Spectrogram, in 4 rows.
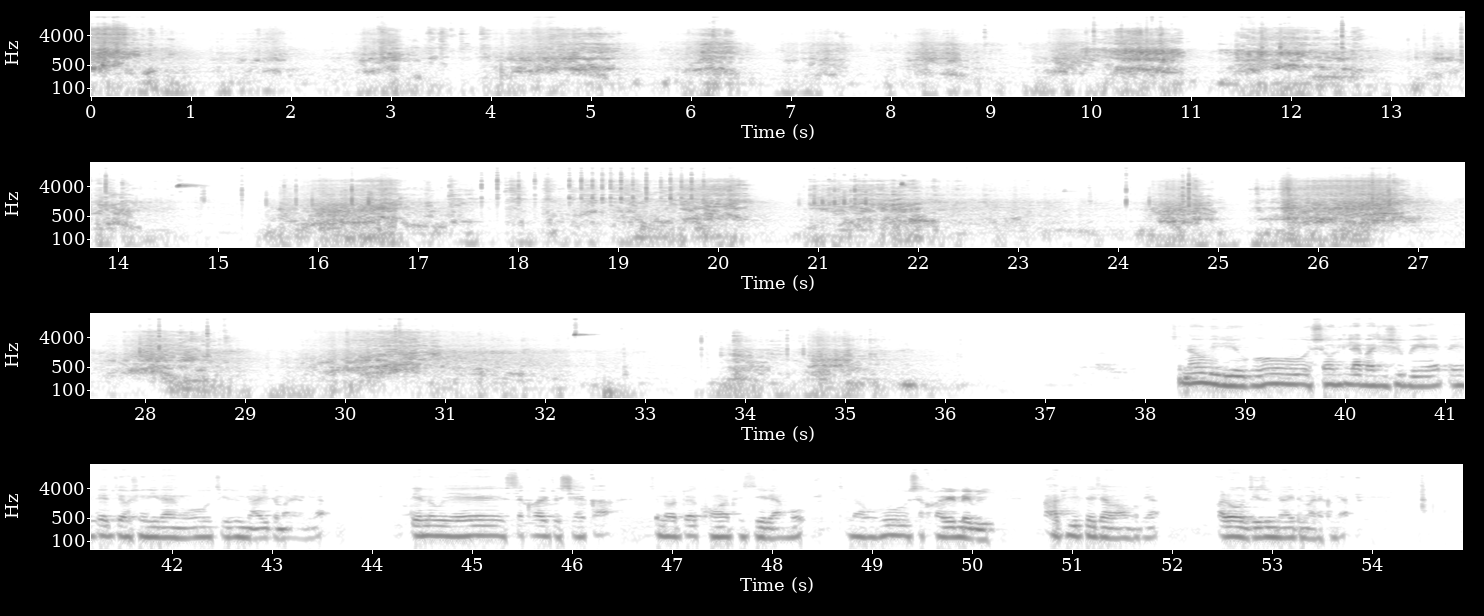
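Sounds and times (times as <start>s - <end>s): toy car electric motor whirring: 0.0s - 33.0s.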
